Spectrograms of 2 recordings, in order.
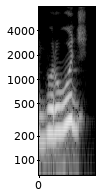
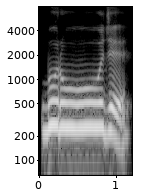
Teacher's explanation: جیم ساکن ہونے کی صورت میں قلقلہ ہوگا، باؤنسنگ ساؤنڈ ہوگی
